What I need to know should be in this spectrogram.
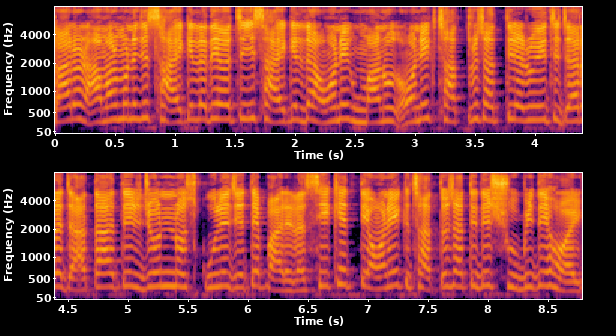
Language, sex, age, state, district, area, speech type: Bengali, female, 30-45, West Bengal, Purba Medinipur, rural, spontaneous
